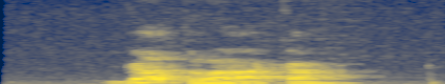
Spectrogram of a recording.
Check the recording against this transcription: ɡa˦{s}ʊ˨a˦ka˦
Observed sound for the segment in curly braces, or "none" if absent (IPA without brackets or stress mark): t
